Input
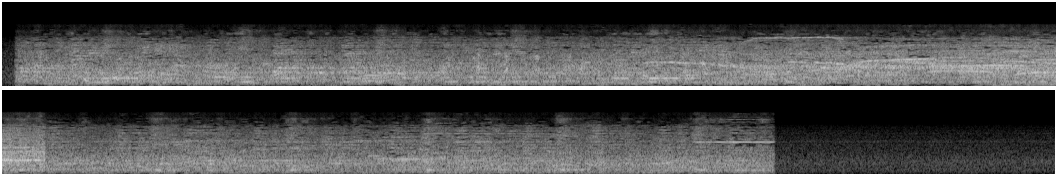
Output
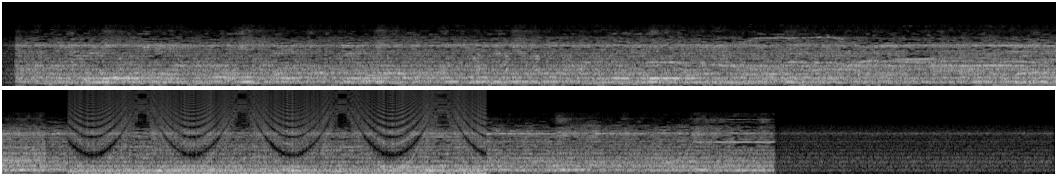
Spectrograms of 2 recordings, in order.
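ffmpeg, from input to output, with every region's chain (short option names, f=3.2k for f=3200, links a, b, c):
-filter_complex "[0:a]asettb=1/sr,asplit=3[a][b][c];[a]atrim=end=11.194[d];[b]atrim=start=11.19:end=15.39,asetpts=PTS-STARTPTS,afade=t=in:d=0.004:c=qsin,afade=t=out:st=4.196:d=0.004:c=qsin,acrusher=samples=19:mix=1:aa=0.000001:lfo=1:lforange=30.4:lforate=1,afreqshift=-380[e];[c]atrim=start=15.386[f];[d][e]acrossfade=d=0.004:c1=hsin:c2=qsin[g];[g][f]acrossfade=d=0.004:c1=qsin:c2=hsin,equalizer=f=2.6k:w=7.8:g=13,acrossover=split=420[h][i];[i]acompressor=threshold=-27dB:ratio=3[j];[h][j]amix=inputs=2:normalize=0,aecho=1:1:5.1:0.89,volume=-1.5dB"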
